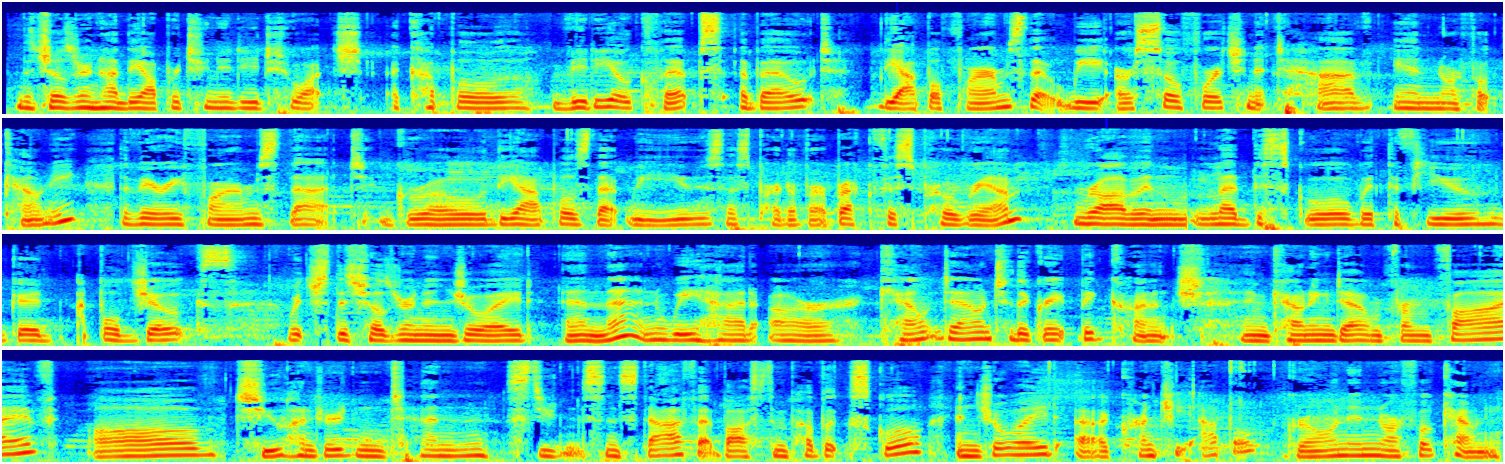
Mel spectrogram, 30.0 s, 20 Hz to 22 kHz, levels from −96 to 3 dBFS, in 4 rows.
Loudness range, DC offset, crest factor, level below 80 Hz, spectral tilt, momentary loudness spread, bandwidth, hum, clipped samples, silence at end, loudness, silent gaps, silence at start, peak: 2 LU; under 0.1%; 14 dB; -38 dBFS; -5 dB/octave; 6 LU; 15.5 kHz; none; under 0.1%; 0 s; -15 LUFS; none; 0.05 s; 0 dBFS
